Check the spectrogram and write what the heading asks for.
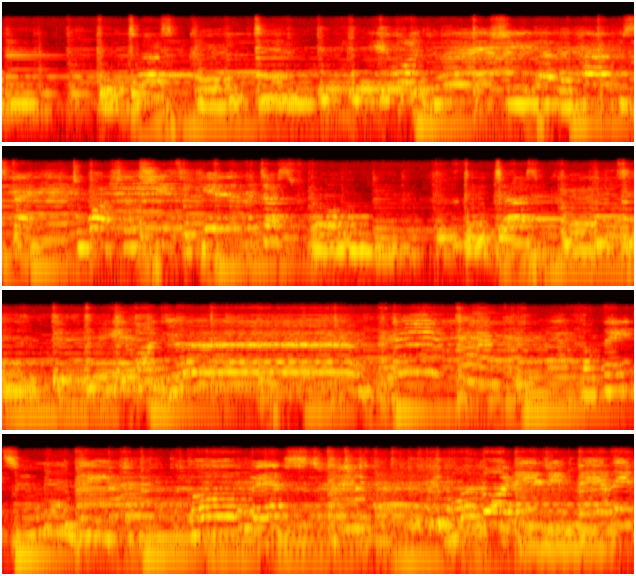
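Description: Live acoustic string-band music in a country-bluegrass style: strummed acoustic guitar, fiddle and bass guitar playing steadily together.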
